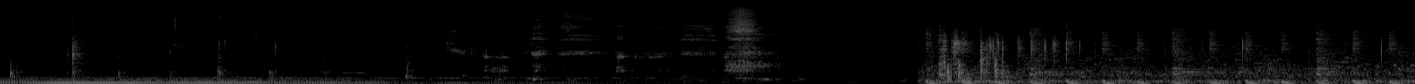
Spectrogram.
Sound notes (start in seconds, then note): 5.4 crying; 9.4 balls clinking; 11.2 rock music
